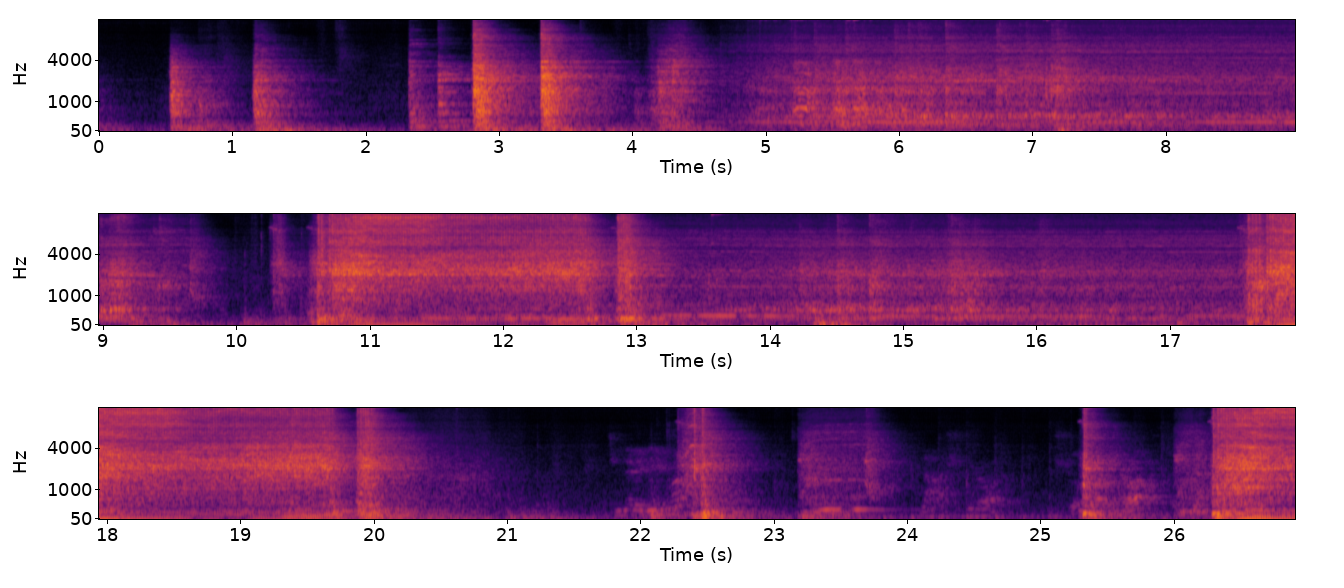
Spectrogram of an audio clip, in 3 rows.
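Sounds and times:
cordless drill driving screws: 4.7s - 20.2s, 22.3s - 24.0s, 26.0s - 26.9s.

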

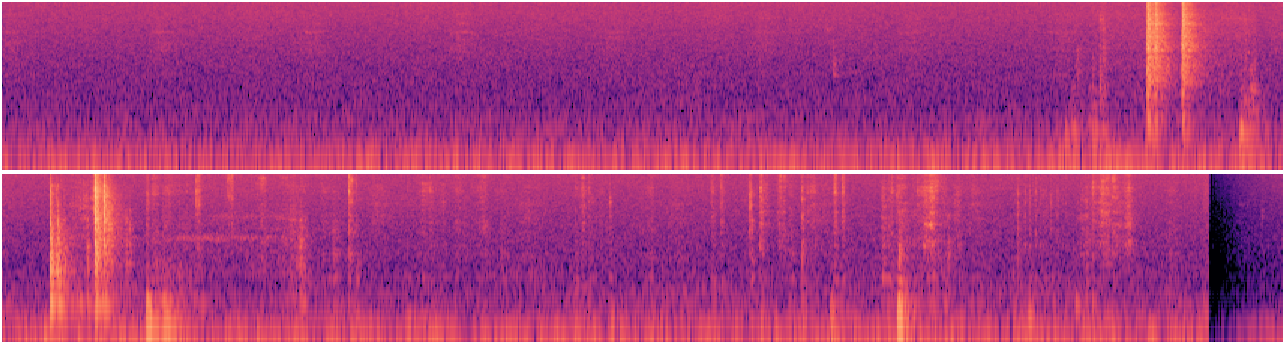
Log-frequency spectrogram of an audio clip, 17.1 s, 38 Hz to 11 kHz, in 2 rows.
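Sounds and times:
quiet handling: 7.0s - 16.6s.

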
